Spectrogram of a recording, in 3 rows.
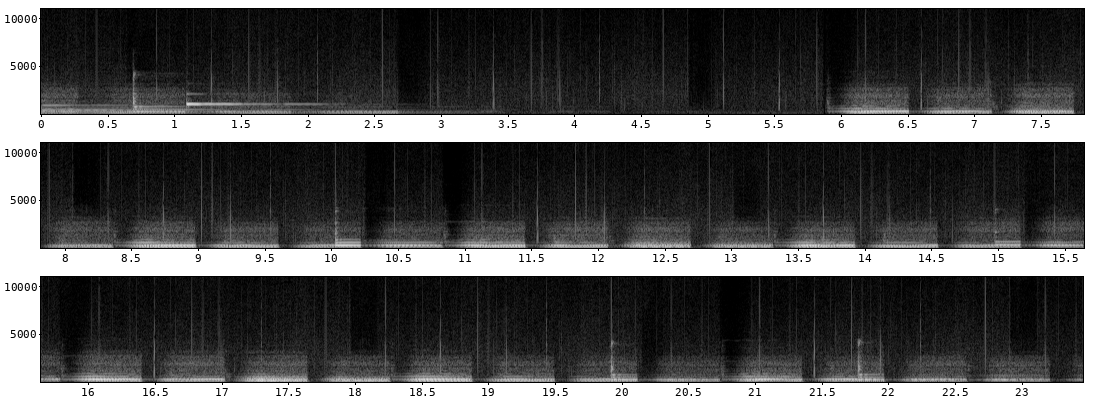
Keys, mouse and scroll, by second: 0.2 click, 1.7 scroll down 1, 1.7-2.3 scroll up 1, 2.3 right click, 3.3-5.3 scroll up 1, 5.3 click, 9.7 scroll down 1, 9.8 scroll up 1, 10.1 click, 11.8 right click, 13.7 click, 16.4 scroll down 1, 16.5-17.1 scroll up 1, 17.1 click, 19.3 right click.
